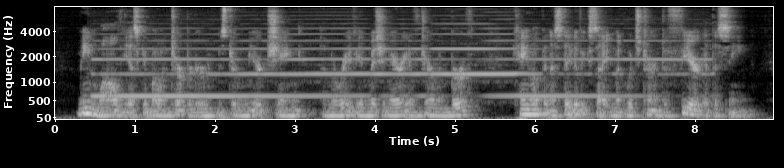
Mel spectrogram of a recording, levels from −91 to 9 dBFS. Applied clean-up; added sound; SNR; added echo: none; Wind instrument, woodwind instrument; 7 dB; reverberation time 0.3 s.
